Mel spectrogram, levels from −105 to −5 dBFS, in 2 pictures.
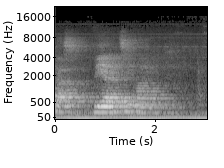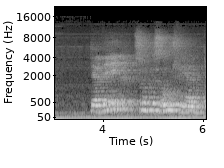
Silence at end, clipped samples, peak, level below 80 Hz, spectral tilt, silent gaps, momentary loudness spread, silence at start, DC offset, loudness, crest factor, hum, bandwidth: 0 s; under 0.1%; -14 dBFS; -42 dBFS; -4 dB/octave; none; 22 LU; 0 s; under 0.1%; -29 LUFS; 16 dB; none; 13.5 kHz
